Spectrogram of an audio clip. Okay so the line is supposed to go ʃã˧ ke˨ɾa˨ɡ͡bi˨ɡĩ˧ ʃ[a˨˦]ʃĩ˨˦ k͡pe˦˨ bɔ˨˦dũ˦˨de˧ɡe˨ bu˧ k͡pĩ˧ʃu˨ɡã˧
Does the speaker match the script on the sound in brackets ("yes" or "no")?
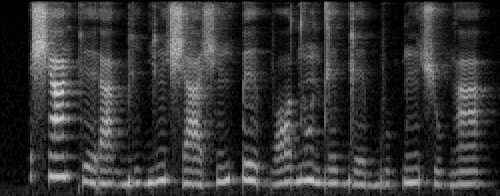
no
